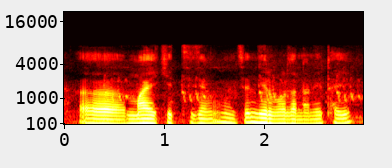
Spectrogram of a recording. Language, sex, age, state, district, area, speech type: Bodo, male, 30-45, Assam, Udalguri, urban, spontaneous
